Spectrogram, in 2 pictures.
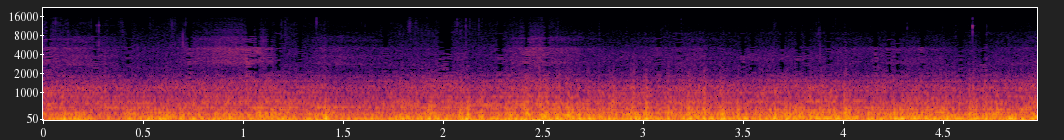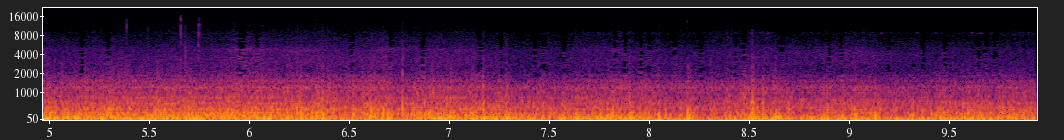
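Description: Wind rushes loudly and steadily, as when riding fast.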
